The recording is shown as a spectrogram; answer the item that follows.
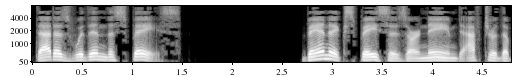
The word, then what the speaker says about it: Banach: In mathematics, more specifically in functional analysis, a Banach space pronounced Banach is a complete normed vector space.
